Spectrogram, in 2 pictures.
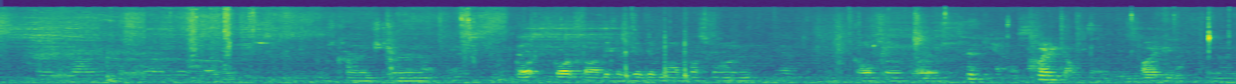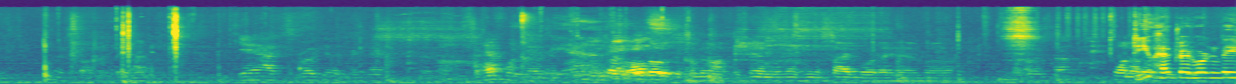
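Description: Playing cards are shuffled and riffled by hand.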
